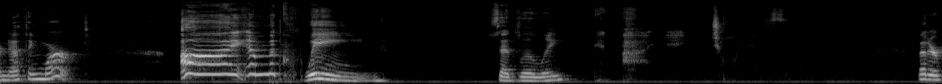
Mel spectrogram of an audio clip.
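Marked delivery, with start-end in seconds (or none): 1.8-3.9 high, loud and slow, regal; grand proclamation. A narrator's reading. Lily announcing to her parents she is queen, regal and drawn out. 5.9-7.9 hushed confession; whispered aside. A narrator's reading. Lily confiding her hatred of Julius, in a whisper. Lily's secret hateful aside.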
